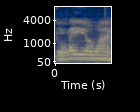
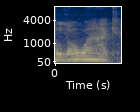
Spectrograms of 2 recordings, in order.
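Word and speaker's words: Laoag: Is it Leoag? No, Lawag. Oh, Loag.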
